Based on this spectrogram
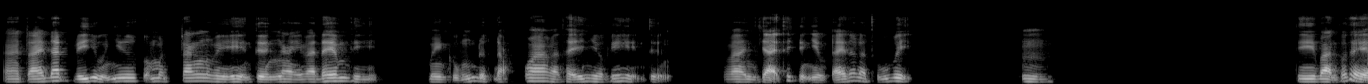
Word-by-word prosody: a, 125 0 -4
Trái 125 +1 +2
Đất, 170 +3 +3
ví 130 -2 +5
dụ 160 - +3
như 155 0 +2
có - - -6
Mặt 145 0 -3
Trăng 150 -1 0
về 130 - 0
hiện 120 -2 +1
tượng 120 0 +2
ngày 120 -2 -1
và 120 0 +1
đêm, 155 +4 +4
thì 120 -4 -5 0.6
mình 120 -1 -2
cũng 120 +10 -4
được - - -3
đọc - - -4
qua 150 -1 +2
và 120 - -1
thấy 115 +2 +1
nhiều 130 -4 -2
cái 140 - -2
hiện 145 -3 -6
tượng - - -6 0.5
và 120 0 -1 0.2
giải - - +7
thích 180 - -7
được - - -2
nhiều 110 -2 -2
cái - - +3
rất 170 - -4
là 155 - -2
thú 125 +3 -6
vị. 150 -2 +2 1.1
Ừm. 125 -3 -5 2.4
Thì 130 0 +2
bạn 130 -5 +5
có - - -2
thể, - - +6
130 Hz, 185 wpm, -26 LUFS, 120-150 Hz, 2.4 s, giải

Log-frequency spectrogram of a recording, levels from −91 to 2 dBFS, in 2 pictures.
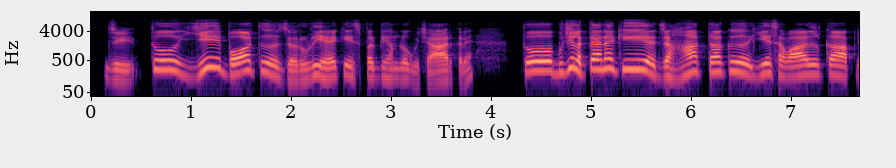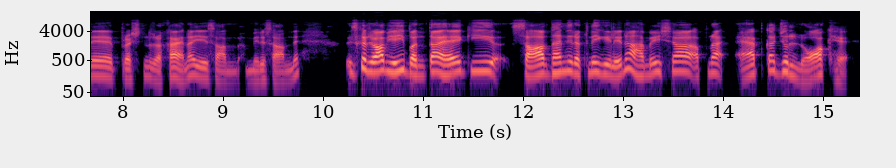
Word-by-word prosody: जी। 125 -3 -8 0.2
तो 255 -2 0
ये 215 - -1
बहुत 225 +5 +3 0.2
ज़रूरी 125 +8 -5
है 145 0 -1
कि 165 +3 -7
इस 155 - -10
पर 145 - -4
भी 150 - -11
हम 135 0 -12
लोग 135 -4 -10
विचार 115 +3 -1
करें। - - -11 0.5
तो 230 +1 +4
मुझे 245 +9 0
लगता 265 - +3
है 260 - +5
ना 275 - +3
कि 260 -4 +2
जहाँ 160 +8 +1
तक 215 +1 +1 0.2
ये 190 +5 -2
सवाल 170 +1 +1
का 175 -2 +1
आपने 160 0 -1
प्रश्न 135 +3 -7
रखा 150 - +1
है - - -1
ना 170 - -3
ये 150 -5 -4
साम 110 -4 -9
मेरे 115 +1 -11
सामने। 110 +6 -7 0.5
इसका 275 - +2
जवाब 220 0 +7
यही 215 +3 +2
बनता 180 +4 +3
है 195 +3 +6
कि 225 0 -3 0.2
सावधानी 200 +4 +3
रखने 210 +2 -2
के 185 -2 -3
लिए 155 +1 -1
ना - - 0
हमेशा 210 +6 -1
अपना 200 -1 -2 0.3
ऐप - - -1
का 235 - 0
जो - - +2
लॉक - - -1
है - - -7
185 Hz, 205 wpm, -23 LUFS, 150-225 Hz, 0.5 s, जवाब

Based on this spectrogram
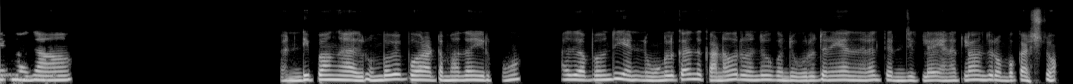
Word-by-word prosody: இதேமாரிதான் 205 -1 +1 2.1
கண்டிப்பாங்க. 215 +5 +2
அது 185 -2 +3
ரொம்பவே 215 +5 +3
போராட்டமா 200 -2 +2
தான் 205 0 +2
இருக்கும். 195 +3 -4 0.5
அது 220 0 +1
அப்ப 205 +1 -4
வந்து 230 +4 +1
என் 205 -1 0 0.2
உங்களுக்காவதுந்த 225 +5 0
கணவர் 205 +4 0
வந்து 205 +1 +1
கொஞ்சம் 185 -1 0
உறுதுணையா 200 +2 0
இருந்தனால 195 +1 0
தெரிஞ்சுக்கல. 180 0 -1
எனக்கலாம் 200 +4 -1
வந்து 205 0 0
ரொம்ப 185 0 -2
கஷ்டம். 195 +3 -2
200 Hz, 125 wpm, -17 LUFS, 190-215 Hz, 2.1 s, அது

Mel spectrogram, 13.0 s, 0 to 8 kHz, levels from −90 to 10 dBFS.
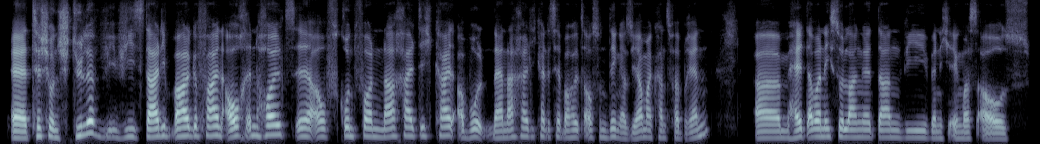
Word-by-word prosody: Äh, 135 -1 +9
Tische 175 +2 0
und 150 -3 0
Stühle. 190 0 +4
Wie 150 -3 -12
wie 165 +2 -8
ist 160 0 -9
da 160 +1 +8
die 180 -1 -6
Wahl 175 +2 +7
gefallen, 185 +1 +2
auch 170 +4 +4
in 185 -2 -4
Holz, 200 0 +3
äh, 170 0 +1
aufgrund 165 +2 -3
von 165 -3 -1
Nachhaltigkeit? 175 +2 -1
Obwohl, 155 +3 -3
naja, 135 +1 0
Nachhaltigkeit 160 +2 -6
ist 155 - -13
ja 160 - -5
bei - - -5
Holz 150 0 -7
auch - - -4
so 155 - -14
'n 150 - -13
Ding. 160 -3 -6
Also 125 0 -8
ja, 135 - 0
man 150 -1 -4
kann's 140 -2 -13
verbrennen, 135 - -7 0.6
ähm, 140 +1 0
hält 145 +5 +1
aber 165 +2 +4
nicht 165 0 -4
so 165 - -2
lange 155 -1 -2
dann, 150 -1 -5
wie 145 -1 -9
wenn 135 0 -6
ich 130 - -12
irgendwas 130 0 -6
aus, 120 -2 -3
160 Hz, 210 wpm, -23 LUFS, 145-175 Hz, 0.6 s, Äh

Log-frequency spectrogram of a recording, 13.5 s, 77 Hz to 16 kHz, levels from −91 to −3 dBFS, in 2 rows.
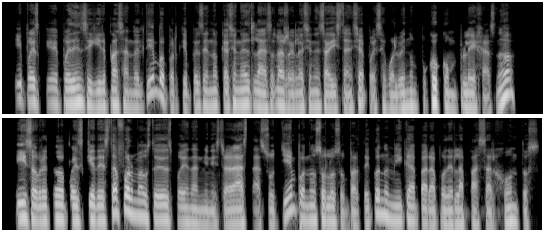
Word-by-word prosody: y 165 - -3
pues, 140 -4 0
que 130 0 -5
pueden 130 +2 +4
seguir 120 -2 0
pasando 115 -3 -1
el 105 - -5
tiempo, 205 - +1
porque, 110 0 -6
pues, 115 +4 -4
en 120 -1 -1
ocasiones 120 +2 0
las 105 -3 +1
las 120 -1 +1
relaciones 110 +2 -2
a 105 - +3
distancia, 100 0 -1
pues, 110 - -7
se 105 - -6
vuelven 105 +2 -1
un 110 - -5
poco 120 +5 +4
complejas, 100 -4 -2
¿no?, 190 - +4 0.5
y 140 0 +5
sobre 125 -1 +3
todo, 130 +2 +3
pues, 120 0 +1
que 130 - +3
de 125 - +2
esta 170 +8 +3
forma 160 -5 +4
ustedes 130 -3 +1
pueden 115 -2 -3
administrar 100 -1 -2
hasta 105 -2 0
su 100 -1 -5
tiempo, 155 - 0
no 125 0 0
solo 120 -1 +1
su 100 -5 -6
parte 95 +3 -4
económica, 125 -3 +1
para 105 -3 -1
poderla 100 +1 -1
pasar 95 -2 -4
juntos. 115 +1 -3
115 Hz, 210 wpm, -28 LUFS, 105-130 Hz, 0.5 s, y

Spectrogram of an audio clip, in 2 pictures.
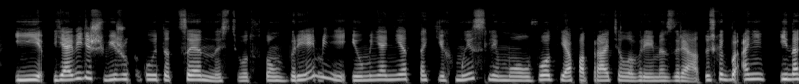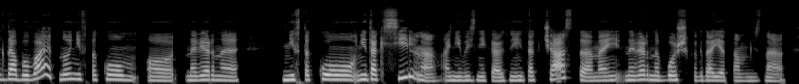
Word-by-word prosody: И 205 0 +4
я, 210 +1 +6
видишь, 275 +1 +2
вижу 230 +3 0
какую-то 220 -3 -1
ценность 185 -8 +1
вот 170 0 -5
в - - -28
том 180 -2 -1
времени, 220 - 0
и 190 - -3
у 190 - +2
меня 205 +2 0
нет 230 +2 0
таких 205 -2 -5
мыслей, 220 0 -1
мол: 185 -2 -1
"Вот, 215 0 +3
я 190 -2 +2
потратила 185 -1 -1
время 170 0 -1
зря". 170 0 -1
То - - -8
есть, 205 - 0
как 235 -3 +1
бы, 235 - +3
они 240 +1 +1
иногда 240 -1 +4
бывают, 230 - +2
но 235 +1 +2
не 245 -1 0
в - - -19
таком, 220 -3 -1
а, 180 -2 -1
наверное, 195 -1 0 0.4
не 205 +1 +4
в 215 - -6
тако 220 -1 +3
не 225 - +3
так 230 -1 +3
сильно 215 - 0
они 185 0 -1
возникают 185 -2 -3
и 185 - -1
не 190 - -1
так 195 +1 -5
часто. 225 - +1
Наи 185 +3 -2
наверное, 205 +1 0
больше, 205 +3 0
когда 185 0 -4
я 180 -1 0
там, 170 0 -8
не 170 - -7
знаю, 170 -2 -5
205 Hz, 205 wpm, -23 LUFS, 185-220 Hz, 0.4 s, я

